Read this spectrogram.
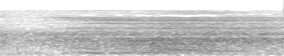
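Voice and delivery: sharp gasp. Retold or imitated. Surprised at brother's visit.

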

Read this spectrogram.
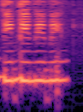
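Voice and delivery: high beeping tin tin; high-pitched mock beep sounds; imitated beeps. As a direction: mimic the test's electronic beep. Imitating digital test beeps.

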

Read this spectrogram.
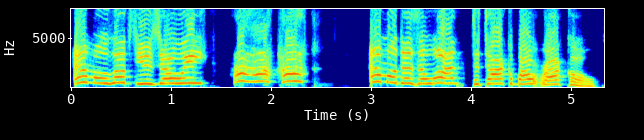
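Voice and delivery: high squeaky puppet voice; bright childlike falsetto; Elmo voice. Acted.

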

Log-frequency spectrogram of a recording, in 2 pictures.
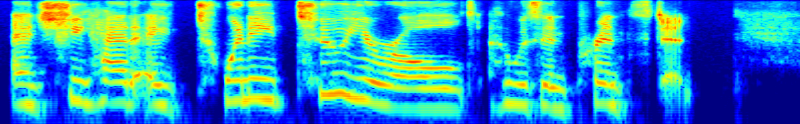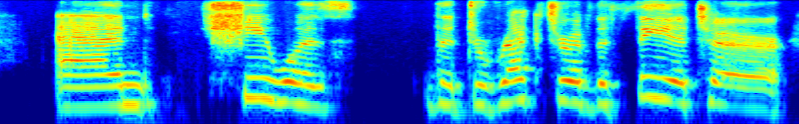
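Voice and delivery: ordinary talk, nothing marked

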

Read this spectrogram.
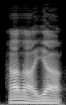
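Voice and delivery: ordinary delivery

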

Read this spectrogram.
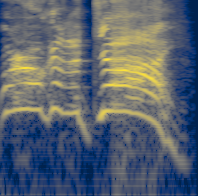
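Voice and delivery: huge high-pitched drawn-out shout; panicked American news. Acted. Mocking American Ebola coverage for a co-host, hysterical shout. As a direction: scream mock doom at the viewers. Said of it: "In America, like".

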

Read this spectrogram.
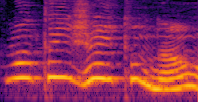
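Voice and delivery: grumbling. Acted. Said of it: "resmungou o monstro".

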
